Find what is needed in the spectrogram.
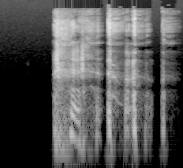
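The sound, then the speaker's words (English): A short run of coughs and throat-clearing from a woman lying on the ground after a fall: a rough, gravelly stretch followed by a few sharp, separate bursts, moderately loud with no talk. “She coughs a little bit.”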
